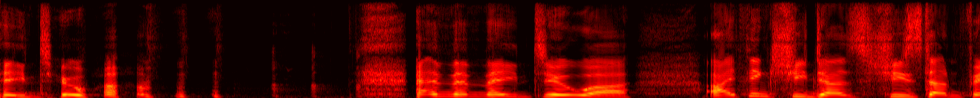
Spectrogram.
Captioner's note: chuckling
